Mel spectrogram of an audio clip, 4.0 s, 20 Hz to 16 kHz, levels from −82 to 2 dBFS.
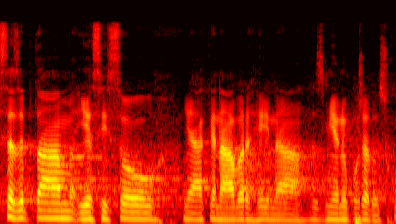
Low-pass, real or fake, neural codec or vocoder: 10.8 kHz; real; none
